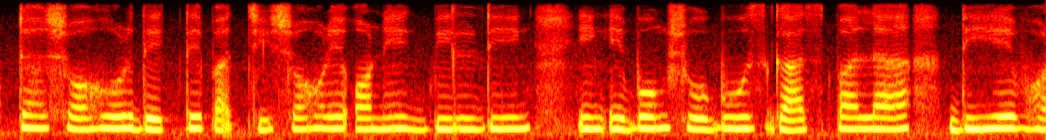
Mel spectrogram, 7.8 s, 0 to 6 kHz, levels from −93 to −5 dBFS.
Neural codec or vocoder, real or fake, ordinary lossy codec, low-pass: vocoder, 44.1 kHz, 128 mel bands every 512 samples, BigVGAN v2; fake; Opus, 64 kbps; 5.4 kHz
